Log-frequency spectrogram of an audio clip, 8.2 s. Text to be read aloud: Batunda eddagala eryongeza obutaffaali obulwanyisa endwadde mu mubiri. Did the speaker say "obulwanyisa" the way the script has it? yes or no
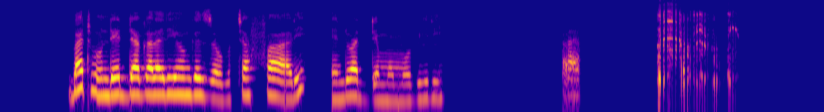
no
